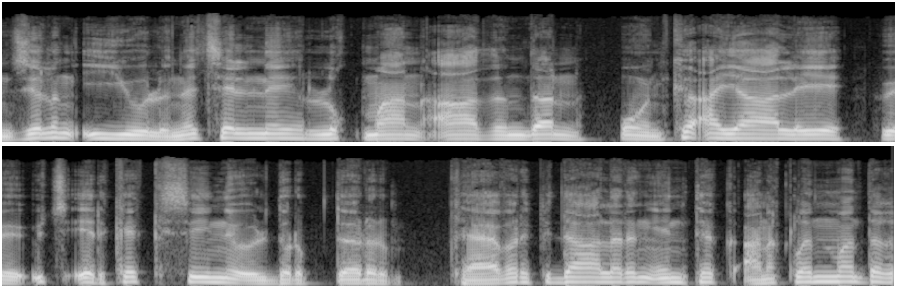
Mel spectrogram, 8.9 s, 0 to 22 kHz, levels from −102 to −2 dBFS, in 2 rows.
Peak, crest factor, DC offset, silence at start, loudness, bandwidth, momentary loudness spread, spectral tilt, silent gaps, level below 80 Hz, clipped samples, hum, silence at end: -2 dBFS; 16 dB; 0.3%; 0 s; -19 LUFS; 15 kHz; 5 LU; -6.5 dB/octave; none; -46 dBFS; under 0.1%; none; 0 s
